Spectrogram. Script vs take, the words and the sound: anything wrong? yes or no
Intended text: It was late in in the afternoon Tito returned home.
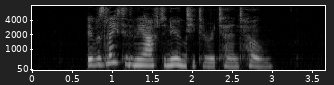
no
